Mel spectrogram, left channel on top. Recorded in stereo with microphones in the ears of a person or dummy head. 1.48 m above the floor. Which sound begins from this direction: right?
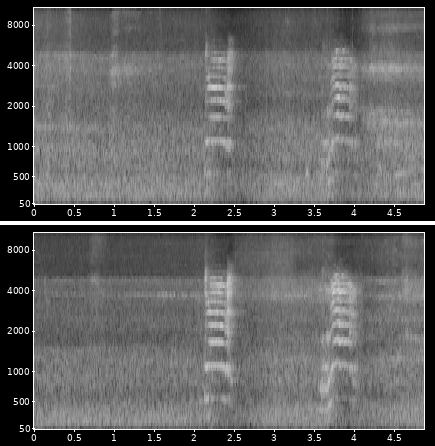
A cat meowing, at 2.1 s.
